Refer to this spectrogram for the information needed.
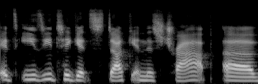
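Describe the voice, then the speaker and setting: In a very clean recording with a silent background, a woman speaks in a normal speaking voice at medium pitch with fairly even intonation. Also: dry, close sound with no echo. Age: 40s. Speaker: podcast host. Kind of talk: casual monologue. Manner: warm, conversational.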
